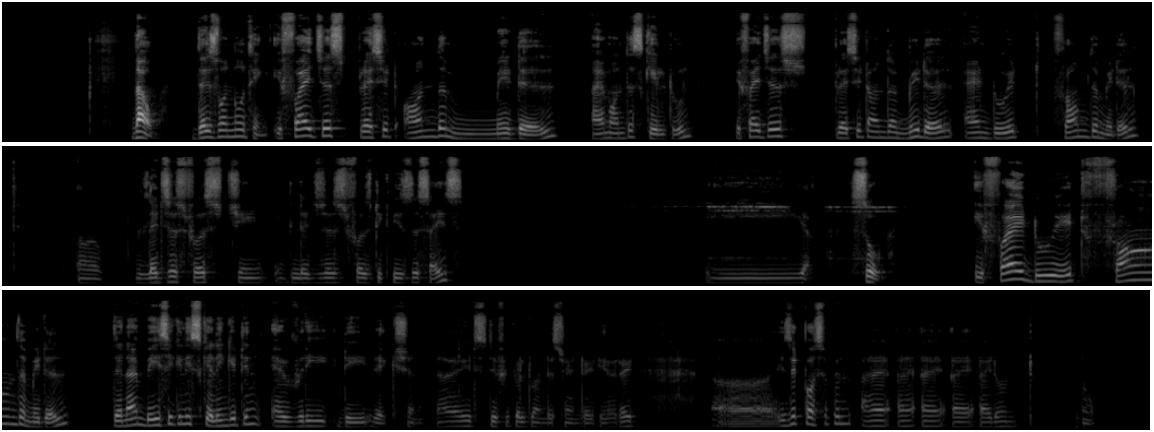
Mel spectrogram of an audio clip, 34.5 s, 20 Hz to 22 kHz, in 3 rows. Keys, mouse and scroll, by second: 0.3 click, 12.4 click, 14.7 click, 16.7 click, 18.6 click, 22.3 click, 26.3 click, 28.3 click, 28.6 click, 29.1-30.2 drag, 30.6-31.1 drag, 31.1-33.7 middle drag, 33.7 click.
